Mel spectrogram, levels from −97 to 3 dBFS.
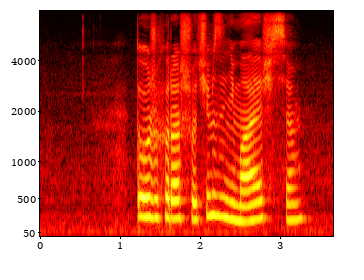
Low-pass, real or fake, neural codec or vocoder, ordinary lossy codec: none; real; none; none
